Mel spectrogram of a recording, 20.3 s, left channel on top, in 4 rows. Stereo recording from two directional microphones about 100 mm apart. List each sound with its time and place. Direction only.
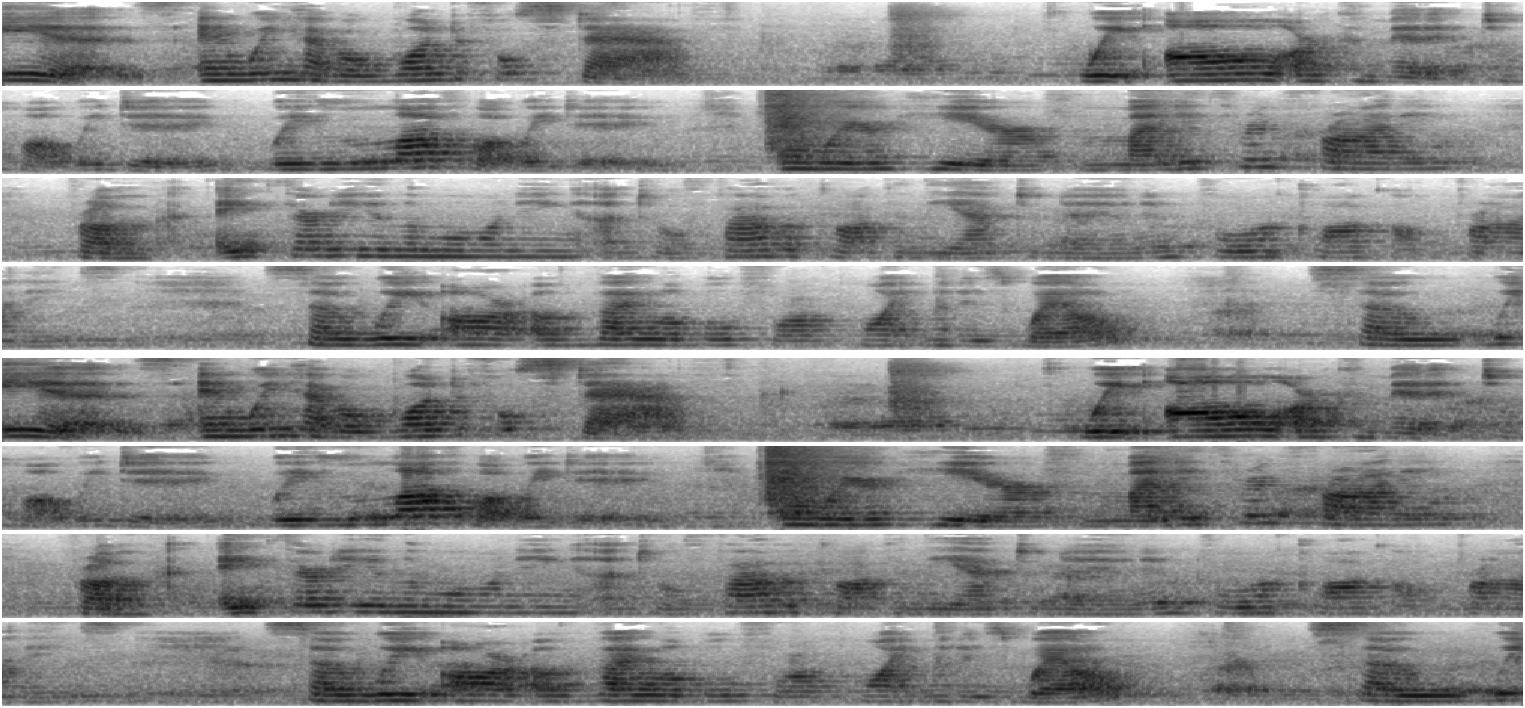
0.0 s a woman's voice: 25° right (ahead or behind)
3.6 s a woman's voice: 25° right (ahead or behind)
